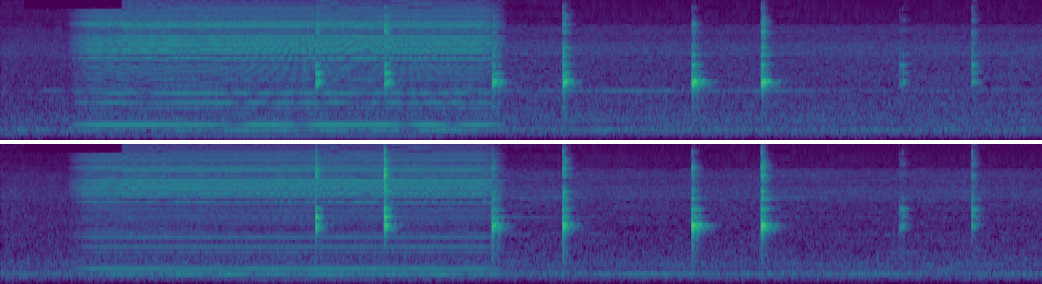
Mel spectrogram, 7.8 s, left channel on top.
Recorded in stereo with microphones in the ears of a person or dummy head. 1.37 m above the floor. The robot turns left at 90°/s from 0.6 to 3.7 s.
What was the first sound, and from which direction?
Tapping, 35° right (ahead or behind).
